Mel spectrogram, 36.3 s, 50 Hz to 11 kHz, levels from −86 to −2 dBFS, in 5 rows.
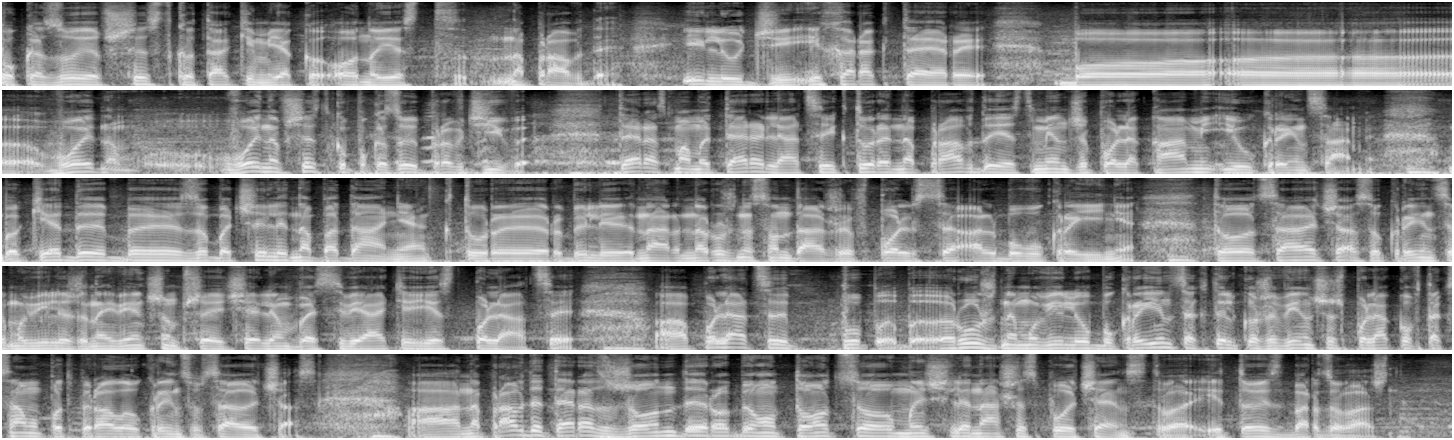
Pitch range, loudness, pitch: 105-130 Hz, -12 LUFS, 120 Hz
